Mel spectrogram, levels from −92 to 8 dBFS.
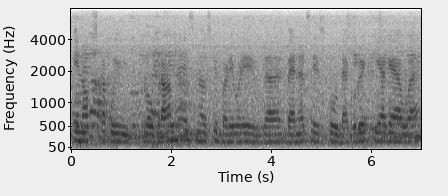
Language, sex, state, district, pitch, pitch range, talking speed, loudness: Hindi, male, Rajasthan, Jaipur, 170 Hz, 160-180 Hz, 155 wpm, -16 LUFS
